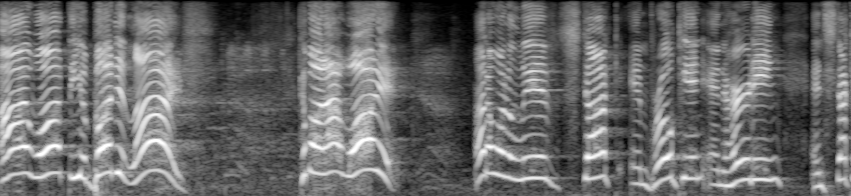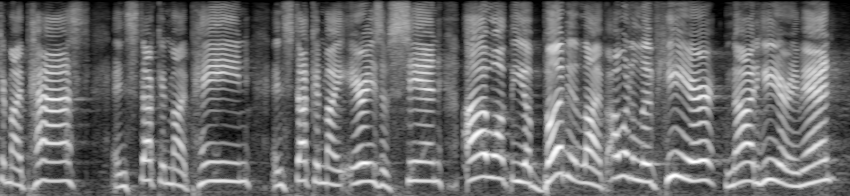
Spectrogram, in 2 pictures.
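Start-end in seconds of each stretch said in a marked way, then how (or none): 0.0-14.6 rousing, fervent, enthusiastic preacher-like tone, "life" drawn out. Showing the listeners how to say the line after weak attempts: enthusiastic declaration. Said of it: "I'll say it for you".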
